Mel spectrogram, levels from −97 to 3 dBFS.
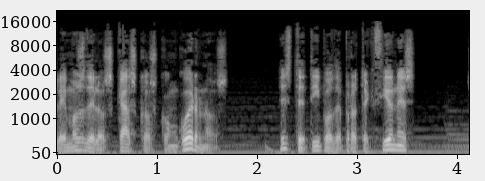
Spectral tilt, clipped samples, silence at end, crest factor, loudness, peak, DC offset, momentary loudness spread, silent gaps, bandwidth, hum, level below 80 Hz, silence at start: -4.5 dB/octave; under 0.1%; 0 s; 22 dB; -25 LUFS; -4 dBFS; under 0.1%; 11 LU; none; 16.5 kHz; none; -44 dBFS; 0 s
